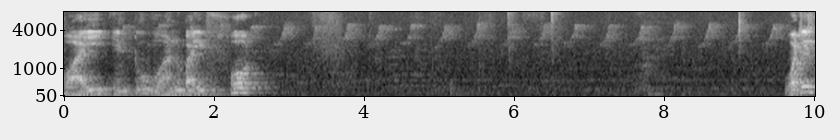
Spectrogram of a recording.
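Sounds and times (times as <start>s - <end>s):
faint bird chirping: 0.0s - 10.0s.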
